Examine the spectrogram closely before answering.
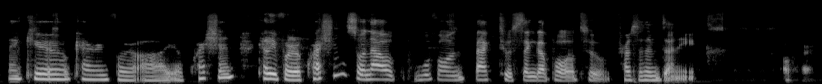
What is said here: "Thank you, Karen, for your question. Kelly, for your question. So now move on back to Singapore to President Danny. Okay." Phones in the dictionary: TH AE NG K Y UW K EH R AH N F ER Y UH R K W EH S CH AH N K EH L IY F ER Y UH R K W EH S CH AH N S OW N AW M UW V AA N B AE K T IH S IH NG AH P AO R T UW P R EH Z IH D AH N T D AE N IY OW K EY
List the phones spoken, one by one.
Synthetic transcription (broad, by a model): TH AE NG K Y UW K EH R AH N F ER Y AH R K W EH S CH AH N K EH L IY F ER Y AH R K W EH S CH AH N S OW N AW M UW V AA N B AE K T IH S IH NG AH P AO R T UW P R EH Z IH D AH N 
